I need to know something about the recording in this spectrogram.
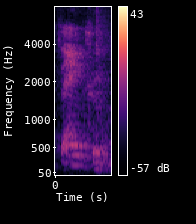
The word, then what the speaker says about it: thank: TH 발음 잘해야죠? Thank, 그죠?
